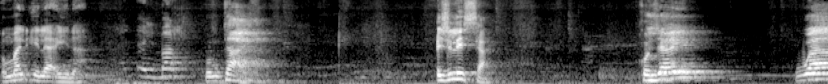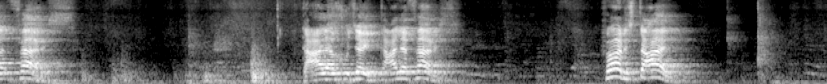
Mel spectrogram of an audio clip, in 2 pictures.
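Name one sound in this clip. A young boy speaks close by in short, lively bursts.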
